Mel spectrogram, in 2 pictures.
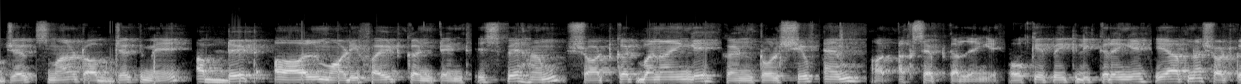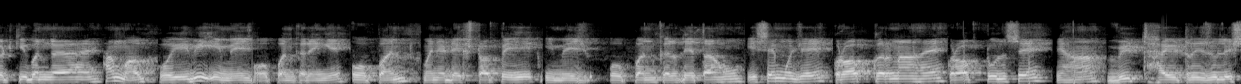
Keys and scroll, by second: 8.6 ctrl+shift+m.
